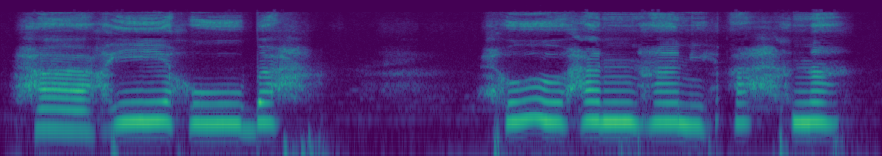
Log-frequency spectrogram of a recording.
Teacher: Melafalkan huruf H dikeluarkan dari tengah tenggorokan sama seperti kita mengucapkan ayah.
